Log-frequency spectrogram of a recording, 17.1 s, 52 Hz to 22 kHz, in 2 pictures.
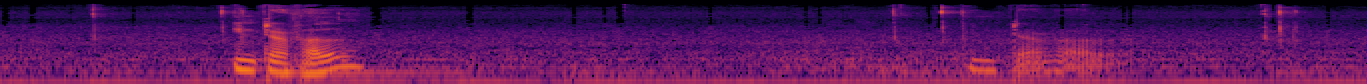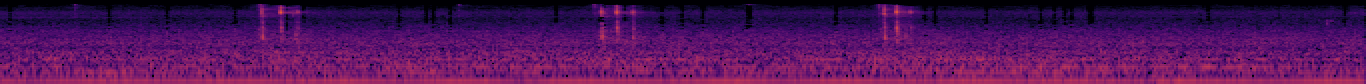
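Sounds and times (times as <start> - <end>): computer keyboard and mouse clicks: 0.5 - 0.8, 5.6 - 6.2, 7.9 - 8.2, 10.1 - 10.5, 12.2 - 12.7, 14.0 - 14.4.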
